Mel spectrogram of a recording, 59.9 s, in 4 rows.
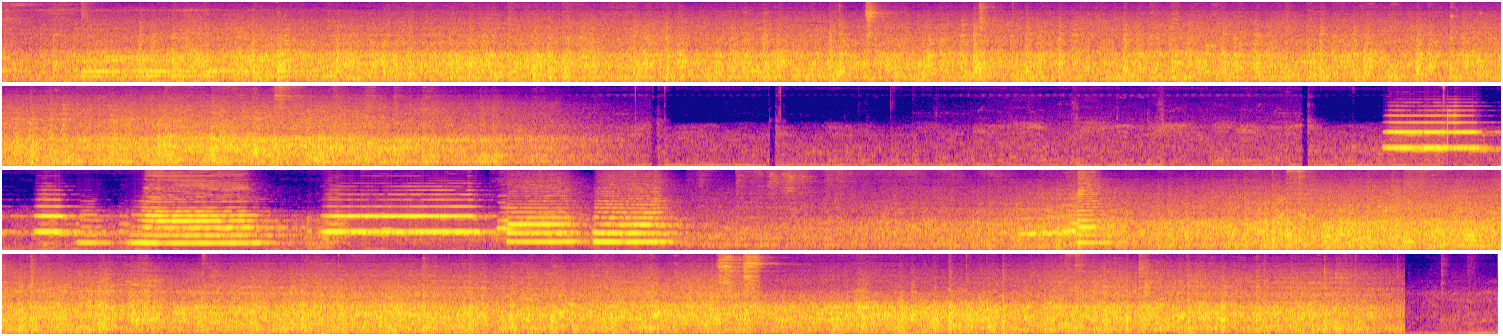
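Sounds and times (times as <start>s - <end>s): train wheels rushing on rails: 0.0s - 21.6s, 36.0s - 59.9s
two-pitch locomotive horn blasts: 0.7s - 2.4s, 28.8s - 36.8s, 40.2s - 41.2s.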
